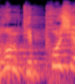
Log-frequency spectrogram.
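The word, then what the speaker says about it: Home Depot: 근데 영어 발음은 디포가 아니라 DEPOT예요. 그러면서 저거는 홈 디포시 아니라 홈 디포라고 말한다. T가 묵음이라고 그렇게 얘기해 주고요.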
